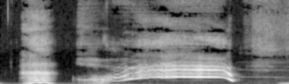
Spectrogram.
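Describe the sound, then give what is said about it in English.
A person lets out a short, sharp vocal burst, then a long, loud screech that climbs in pitch, holds shrilly for nearly two seconds and drops off abruptly, with no talking. “don't screech.”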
